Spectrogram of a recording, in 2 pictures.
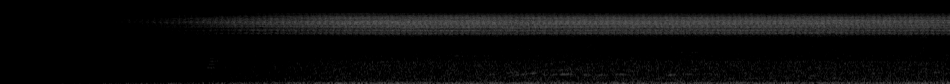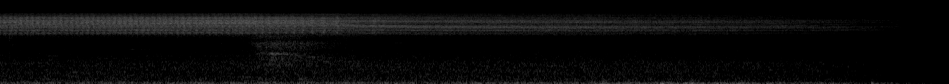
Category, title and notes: Soundscapes > Nature
Cicacas W Power Tool
Field Recording of a Cicada in a Suburb
Bug, Cicada, Day, Natural, Nature, Recording, Summer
